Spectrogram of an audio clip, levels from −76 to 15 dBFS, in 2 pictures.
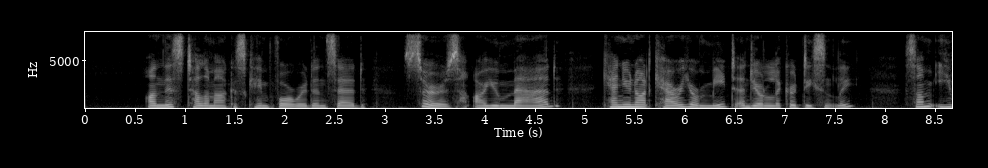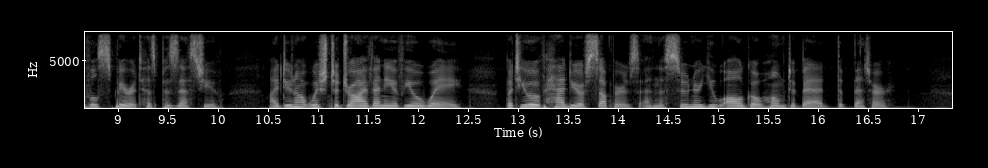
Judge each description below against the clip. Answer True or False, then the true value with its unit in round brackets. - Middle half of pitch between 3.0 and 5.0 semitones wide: True (3.3 semitones)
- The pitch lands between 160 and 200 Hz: True (185 Hz)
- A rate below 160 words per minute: False (185 wpm)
